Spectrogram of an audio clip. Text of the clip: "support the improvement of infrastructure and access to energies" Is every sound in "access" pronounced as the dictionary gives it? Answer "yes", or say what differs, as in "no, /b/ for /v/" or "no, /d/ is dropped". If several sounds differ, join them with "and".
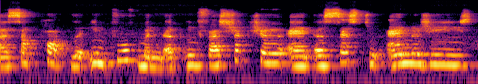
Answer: no, /k/ is dropped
